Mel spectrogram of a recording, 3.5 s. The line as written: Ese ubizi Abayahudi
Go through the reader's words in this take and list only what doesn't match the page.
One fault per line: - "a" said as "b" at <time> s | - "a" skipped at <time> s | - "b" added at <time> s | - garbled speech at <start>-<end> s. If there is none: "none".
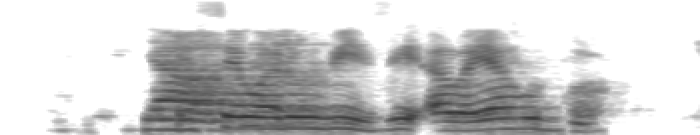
- "wari" added at 1.3 s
